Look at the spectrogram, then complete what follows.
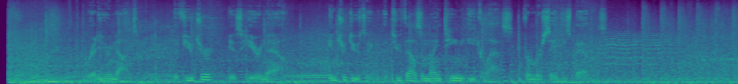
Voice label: Commercial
